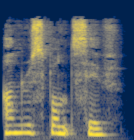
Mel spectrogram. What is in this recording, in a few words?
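"unresponsive", English, British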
